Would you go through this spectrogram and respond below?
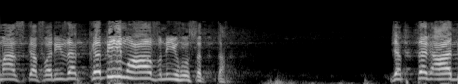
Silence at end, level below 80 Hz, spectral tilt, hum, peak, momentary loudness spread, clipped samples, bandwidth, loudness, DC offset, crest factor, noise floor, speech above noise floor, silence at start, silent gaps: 0 s; -48 dBFS; -2.5 dB/octave; none; -2 dBFS; 16 LU; under 0.1%; 8.2 kHz; -15 LUFS; under 0.1%; 16 dB; -51 dBFS; 35 dB; 0 s; none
